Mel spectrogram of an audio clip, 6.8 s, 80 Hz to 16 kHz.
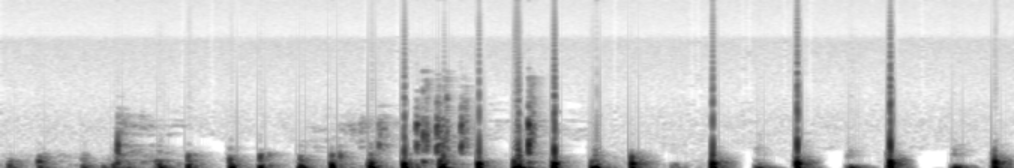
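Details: Fast, strong heartbeat at about 115 a minute; a rapid heartbeat during recovery after exercise.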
